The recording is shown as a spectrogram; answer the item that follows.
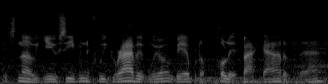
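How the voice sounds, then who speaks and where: A man acting in a horror visual novel, delivering dramatic, deliberate scripted lines in literary phrasing. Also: medium pitch, noisy background, natural voice. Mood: urgent. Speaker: game narrator. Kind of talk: dramatic scripted game narration.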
